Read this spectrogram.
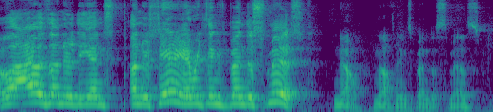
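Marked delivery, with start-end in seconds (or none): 0.0-3.1 high, loud mocking imitation of her; squeaky put-on voice mocking the witness. Mocking her court answer.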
